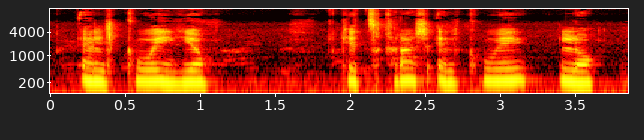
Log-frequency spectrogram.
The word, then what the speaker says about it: cuello: el cuello, el cuello، جوج ال ال كيقراو كيتقراو كيو، الكويو كيتقراش الكوي لو، الكويو.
